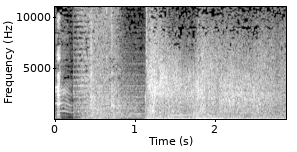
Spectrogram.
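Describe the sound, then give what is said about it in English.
A C4 explosive charge blows up in a Stargate scene. A sudden deep boom cuts in after a stretch of voices and tones, followed by heavy, sustained rumbling that stays loud to the end. “Stargate teams always carry the good C4 that just blows stuff up.”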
